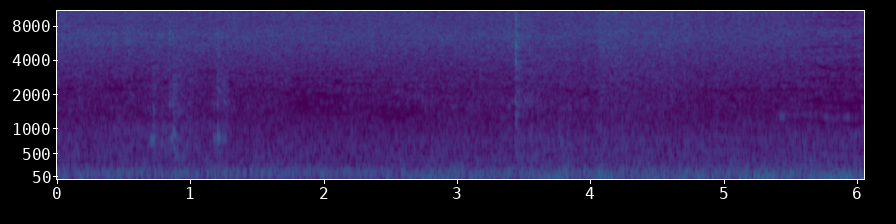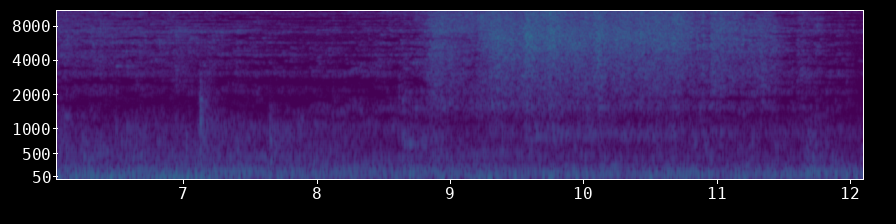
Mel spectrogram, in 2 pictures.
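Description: Carrots and shallots frying in hot oil in a wok, a steady sizzling hiss with a couple of faint taps. The sizzle swells about nine seconds in as boiled egg noodles go into the hot oil.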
